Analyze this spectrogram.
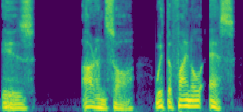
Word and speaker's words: Arkansas: The name comes from a French interpretation of a Native American word and the proper pronunciation reflects that French heritage.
